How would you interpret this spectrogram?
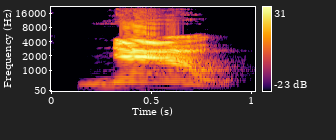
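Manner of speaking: loud, drawn-out "now"; mom's yell. A narrator's reading. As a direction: yell it long, like an impatient mom. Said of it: "yells my mom".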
